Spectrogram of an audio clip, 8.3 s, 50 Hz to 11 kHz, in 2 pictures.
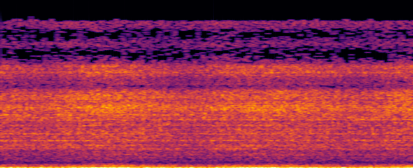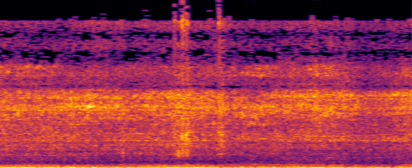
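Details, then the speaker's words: Foxbody Mustang 302 V8 with B303 cam, T5, 3.73 gears, just started after sitting since about 2021 with fresh battery and gas; deep steady rumble with slight cam lope, even and unbroken, normal idle. "She still runs."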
